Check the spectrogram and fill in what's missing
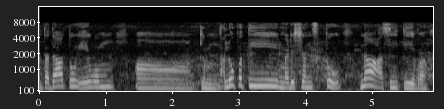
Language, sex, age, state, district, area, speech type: Sanskrit, female, 30-45, Karnataka, Dharwad, urban, spontaneous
